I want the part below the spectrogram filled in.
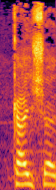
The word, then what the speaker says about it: Caixa: Caixa es la pronunciación correcta.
